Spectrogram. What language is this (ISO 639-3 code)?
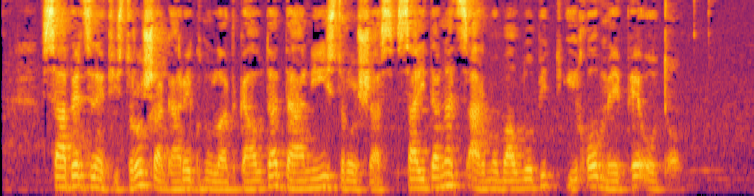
kat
